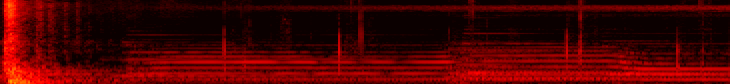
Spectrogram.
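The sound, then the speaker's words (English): A single heavy car door thunks shut right at the start, loud, as someone gets out of a car at night in a neighborhood near Echo Park, then fades into a steady low hum with a few faint ticks and clicks. “I sit in the car for a moment. I take a breath, get out, and walk into the past.”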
